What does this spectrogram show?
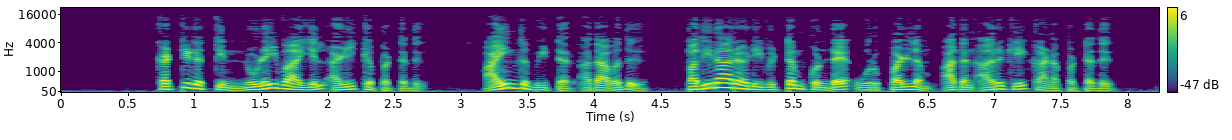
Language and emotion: Tamil, neutral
